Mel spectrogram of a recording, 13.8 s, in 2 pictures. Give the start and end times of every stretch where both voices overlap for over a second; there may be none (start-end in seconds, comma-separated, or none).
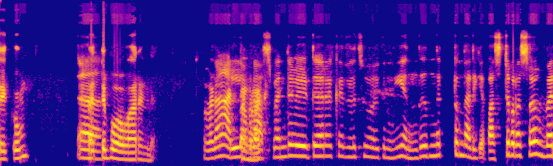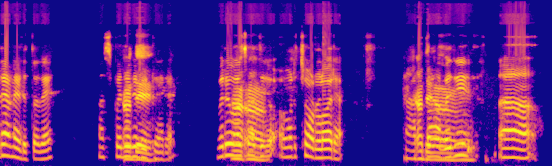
none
